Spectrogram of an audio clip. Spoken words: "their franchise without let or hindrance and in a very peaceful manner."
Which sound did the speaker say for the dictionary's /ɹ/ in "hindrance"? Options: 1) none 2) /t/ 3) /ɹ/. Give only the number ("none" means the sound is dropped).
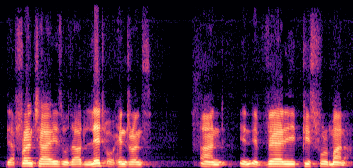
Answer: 3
